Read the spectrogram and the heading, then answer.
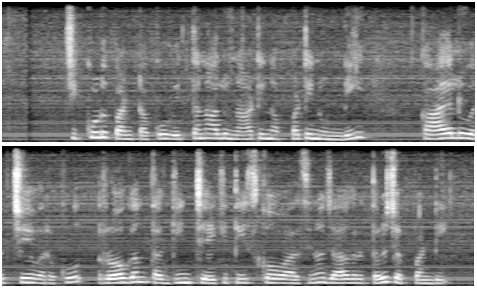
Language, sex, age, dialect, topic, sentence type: Telugu, female, 18-24, Southern, agriculture, question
